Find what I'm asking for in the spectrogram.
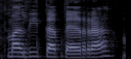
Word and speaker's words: Maldita perra: Maldita perra. – Maldita perra. – Right. We gotta work on you rolling your R's.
